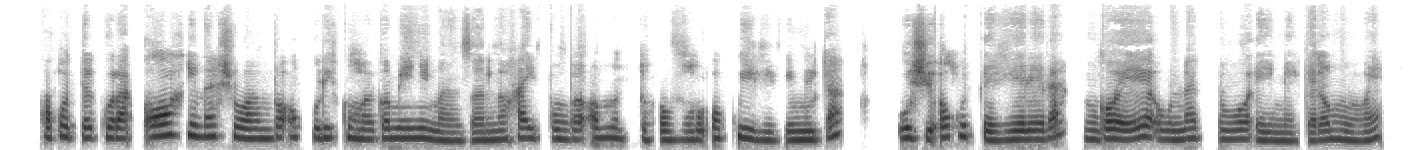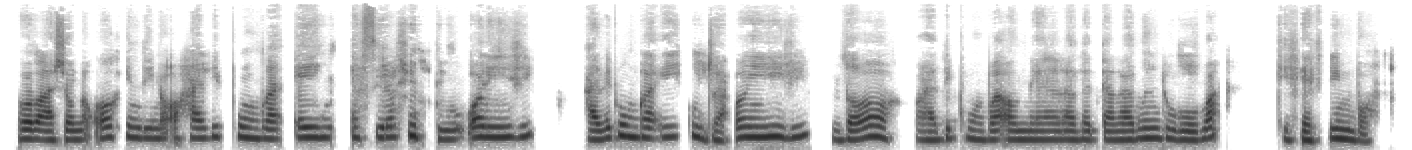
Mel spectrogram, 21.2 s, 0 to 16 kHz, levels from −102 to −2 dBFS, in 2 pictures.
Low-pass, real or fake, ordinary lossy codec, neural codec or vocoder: 14.4 kHz; fake; MP3, 64 kbps; codec, 32 kHz, 1.9 kbps, SNAC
